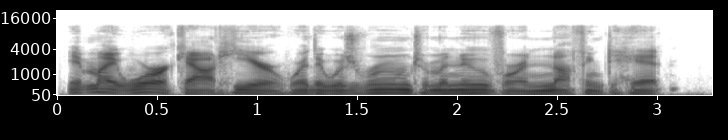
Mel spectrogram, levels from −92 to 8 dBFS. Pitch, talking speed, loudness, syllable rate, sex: 95 Hz, 275 wpm, -19 LUFS, 7.1 syllables/s, male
